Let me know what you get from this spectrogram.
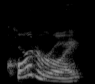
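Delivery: ordinary delivery, nothing marked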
